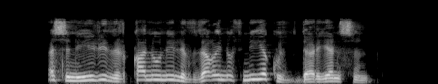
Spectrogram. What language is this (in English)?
Kabyle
